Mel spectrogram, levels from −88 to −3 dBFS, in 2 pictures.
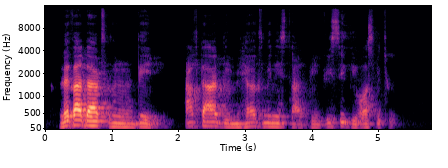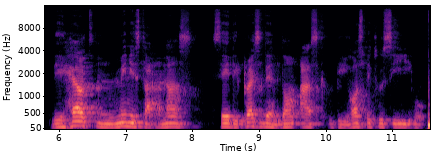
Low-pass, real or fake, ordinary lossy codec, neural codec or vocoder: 14.4 kHz; fake; none; codec, 44.1 kHz, 3.4 kbps, Pupu-Codec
